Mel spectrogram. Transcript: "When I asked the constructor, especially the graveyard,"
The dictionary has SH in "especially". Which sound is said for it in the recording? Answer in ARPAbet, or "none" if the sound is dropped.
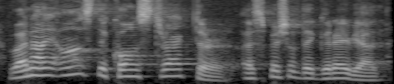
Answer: SH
